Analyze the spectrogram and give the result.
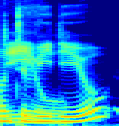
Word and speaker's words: Montevideo: Ja, 1844 ist er in die Loge Les Amis de la Patrie in Montevideo Video. – Montevideo, genau. Mir kam es auch gerade, dass ich es falsch ausgesprochen habe.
